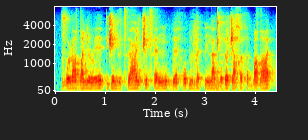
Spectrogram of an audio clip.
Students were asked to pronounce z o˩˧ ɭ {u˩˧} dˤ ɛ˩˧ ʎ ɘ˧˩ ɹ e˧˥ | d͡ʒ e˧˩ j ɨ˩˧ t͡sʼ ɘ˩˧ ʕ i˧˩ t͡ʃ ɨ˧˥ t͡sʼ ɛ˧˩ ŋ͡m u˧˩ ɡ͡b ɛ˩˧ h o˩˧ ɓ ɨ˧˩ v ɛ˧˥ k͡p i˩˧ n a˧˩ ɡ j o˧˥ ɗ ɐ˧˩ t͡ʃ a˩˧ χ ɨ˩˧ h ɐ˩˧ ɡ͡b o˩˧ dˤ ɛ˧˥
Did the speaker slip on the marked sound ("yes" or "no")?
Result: no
